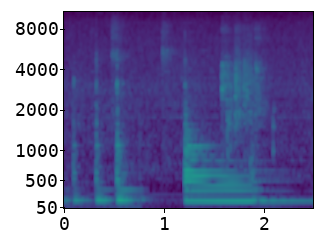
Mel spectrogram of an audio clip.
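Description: Acoustic guitar: three quick plucked notes at the start, then one strum about a second in that is left ringing. The low E string is muted by the fretting-hand thumb resting against it.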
